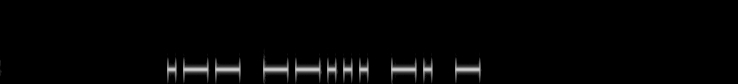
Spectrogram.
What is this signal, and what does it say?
Morse code, heard as a keyed tone, about 15 wpm, 700 Hz. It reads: W7NT
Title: USA Call Signs - 4 Characters - Repeated 3x - 15wpm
